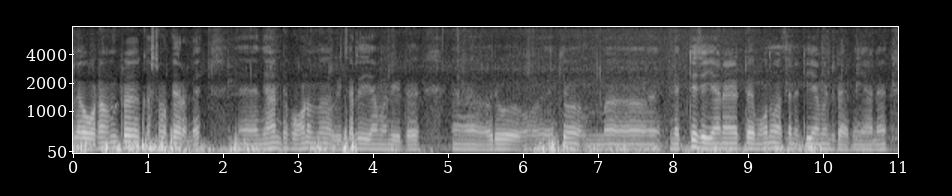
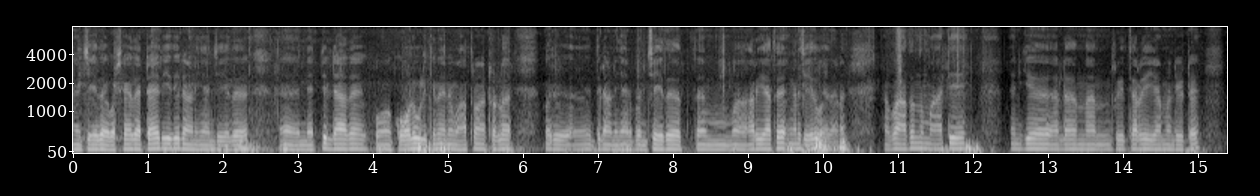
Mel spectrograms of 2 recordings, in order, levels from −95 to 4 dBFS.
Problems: background sounds at intervals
